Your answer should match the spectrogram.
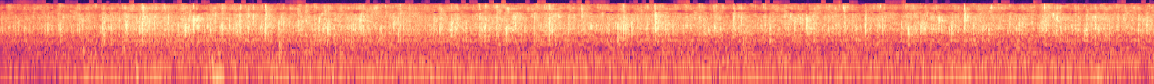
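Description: A salmon burger fries in a pan with a steady, close sizzle and crackle, a dense continuous hiss with small pops and no talking.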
